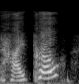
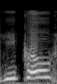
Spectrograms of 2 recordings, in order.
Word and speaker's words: HIePRO: First of all, you notice that we pronounce it HiPro. Even though it's spelled Hi-E-Pro. What happened was we found we had a hard time with the extra E, and it ended up becoming HiPro, so we're just going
